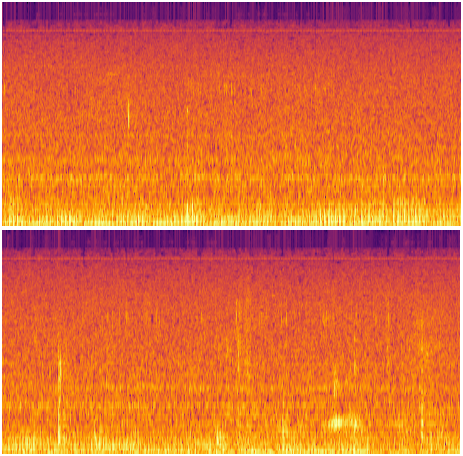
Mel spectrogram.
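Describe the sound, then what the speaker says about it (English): A tabby cat, once feral and now being socialized, purrs with a faint, steady low rumble close to the listener. "Can you hear him purring?"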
